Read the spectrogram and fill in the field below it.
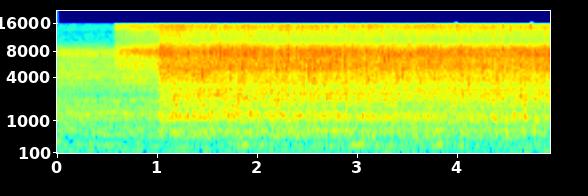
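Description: Meat hisses and sizzles loudly as it fries in hot oil.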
